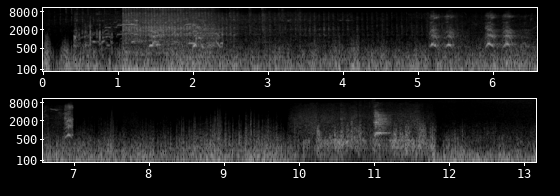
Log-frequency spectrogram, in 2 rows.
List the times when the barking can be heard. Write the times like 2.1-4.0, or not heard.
0.4-2.4, 5.2-7.0, 10.6-11.2.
